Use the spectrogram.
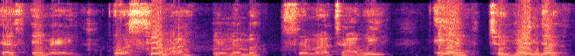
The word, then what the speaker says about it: SMA: SMA, which is spelled S-M-A, or Sema, remember?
